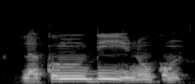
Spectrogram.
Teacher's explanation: اب یہاں میم ساکن ہے، با اور میم کے علاوہ دال ہے، تو یہاں پر جو میم ہے ظاہر کر کے پڑھیں گے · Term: اظہار شفوی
